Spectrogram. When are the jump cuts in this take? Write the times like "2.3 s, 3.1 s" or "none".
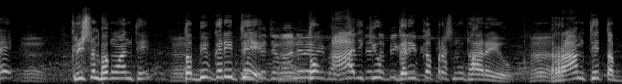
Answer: none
